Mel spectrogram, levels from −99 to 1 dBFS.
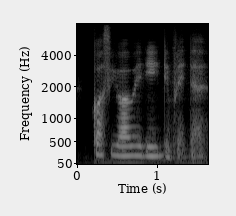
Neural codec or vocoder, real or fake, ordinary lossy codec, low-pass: codec, 16 kHz, 0.3 kbps, FocalCodec; fake; none; none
